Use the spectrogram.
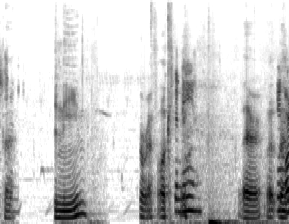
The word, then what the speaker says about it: Janine: Gianni. I don't spell it like that. Janine.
